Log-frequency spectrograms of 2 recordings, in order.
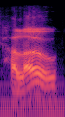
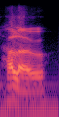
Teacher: tend to be like hello it's very different than hello and the only real difference is the change in pitch between the words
